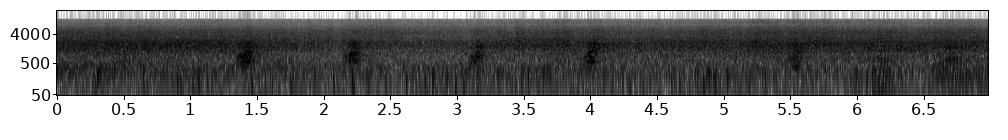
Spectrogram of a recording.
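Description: A dog barks about six times at uneven intervals, the barks sounding muffled against a steady, rushing background of wind or water noise.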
